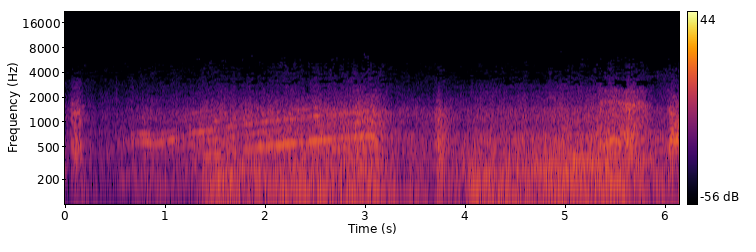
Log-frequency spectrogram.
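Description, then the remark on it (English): The engine of a car that a prospective buyer is thinking of buying runs loudly, its pitch climbing steadily as the car accelerates away, with a brief dip and then another rising surge toward the end. “Meet the ex-soldier who was thinking of buying this car.”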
